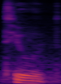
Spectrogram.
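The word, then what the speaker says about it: 티읕: দেখতে ই এর মত থিউত এটার উচ্চারণ হবে থিউত এই যে ফিউবটা দেখতে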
